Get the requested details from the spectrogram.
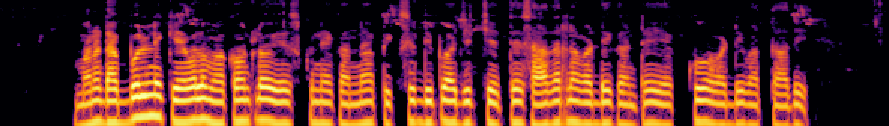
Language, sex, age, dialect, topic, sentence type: Telugu, male, 31-35, Telangana, banking, statement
